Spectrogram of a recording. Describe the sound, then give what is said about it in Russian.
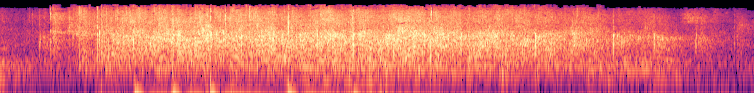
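An audience breaks into sustained applause to welcome a lecturer before a talk on embryology at a medical faculty, dense clapping that swells quickly, holds steady for several seconds, then gradually tapers off. “Не буду отнимать времени, поприветствуем”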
